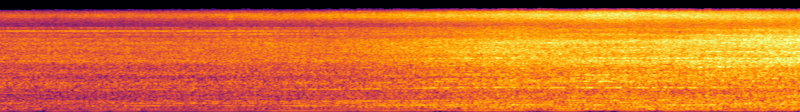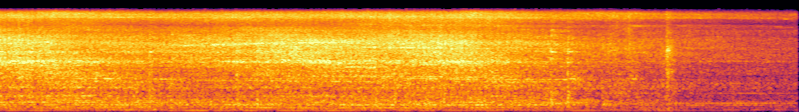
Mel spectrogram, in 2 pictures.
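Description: Regional diesel multiple unit passing close along the platform and drawing away, its engine hum and rolling noise swelling to a peak and then fading. A high wheel squeal rises over it past the middle, with a sharp click near the end.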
